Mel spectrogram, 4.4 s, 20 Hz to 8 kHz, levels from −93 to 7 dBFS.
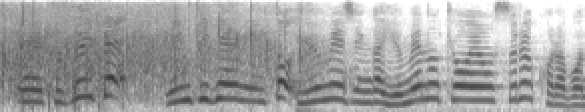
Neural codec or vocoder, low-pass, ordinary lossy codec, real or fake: none; 7.2 kHz; Opus, 32 kbps; real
